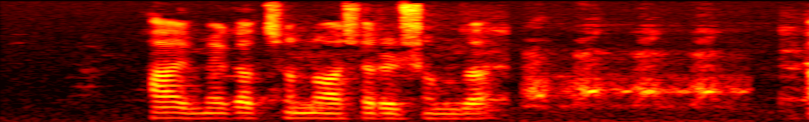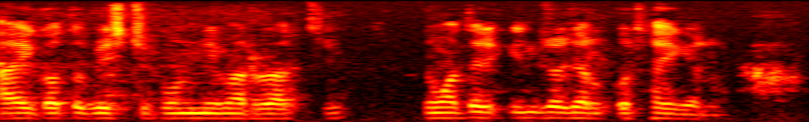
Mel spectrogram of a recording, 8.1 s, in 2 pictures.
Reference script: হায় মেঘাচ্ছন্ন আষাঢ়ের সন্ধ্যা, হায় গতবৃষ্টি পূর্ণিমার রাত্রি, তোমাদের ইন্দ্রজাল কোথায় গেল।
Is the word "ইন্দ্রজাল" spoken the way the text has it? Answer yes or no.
yes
